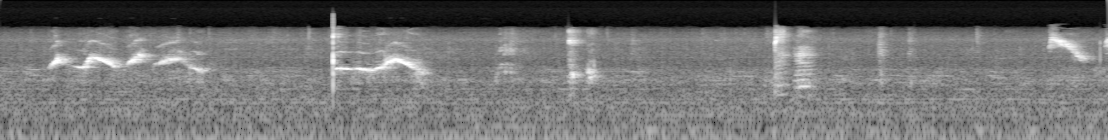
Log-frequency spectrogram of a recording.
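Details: Pet male African grey parrot practising talking; a string of wavering whistled notes, a louder arched whistle, scattered clicks and speech-like syllables, ending with a high falling whistle.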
